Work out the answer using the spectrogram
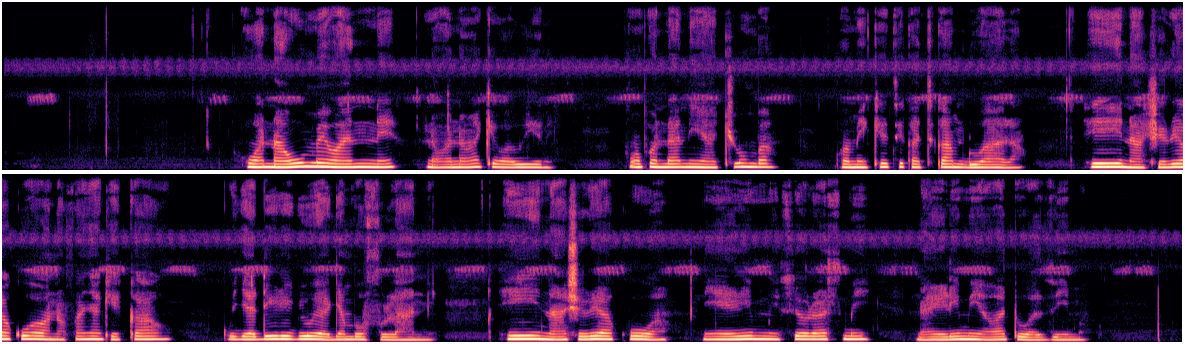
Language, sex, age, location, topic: Swahili, female, 25-35, Dar es Salaam, education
